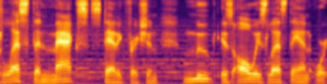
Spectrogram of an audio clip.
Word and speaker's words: mu: It's represented by the Greek letter e pronounced moo. Moo.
